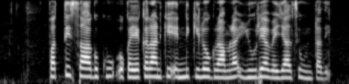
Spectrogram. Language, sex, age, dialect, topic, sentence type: Telugu, female, 25-30, Telangana, agriculture, question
